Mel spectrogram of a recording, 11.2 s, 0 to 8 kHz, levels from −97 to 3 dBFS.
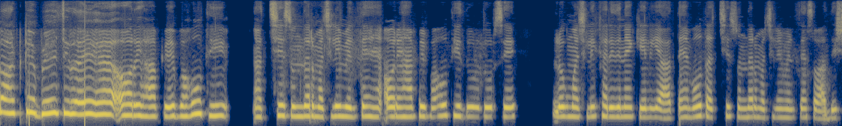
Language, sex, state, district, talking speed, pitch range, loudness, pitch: Hindi, female, Uttar Pradesh, Etah, 195 wpm, 220-245 Hz, -15 LUFS, 230 Hz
